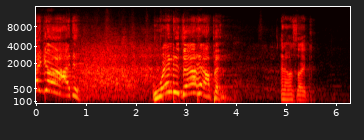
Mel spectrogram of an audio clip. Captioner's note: audience laughing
